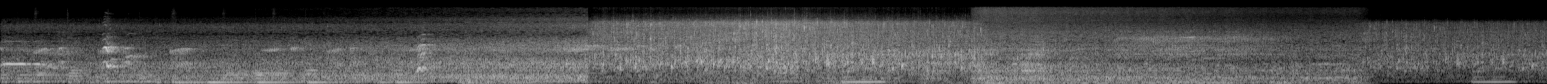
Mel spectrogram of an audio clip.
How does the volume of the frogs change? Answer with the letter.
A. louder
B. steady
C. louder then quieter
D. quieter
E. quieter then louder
D.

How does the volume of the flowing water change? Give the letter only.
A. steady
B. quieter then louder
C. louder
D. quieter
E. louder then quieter
E.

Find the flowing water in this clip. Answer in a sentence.
The flowing water can be heard from 0.0 to 15.4 s.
